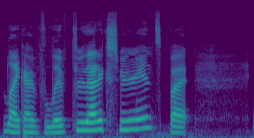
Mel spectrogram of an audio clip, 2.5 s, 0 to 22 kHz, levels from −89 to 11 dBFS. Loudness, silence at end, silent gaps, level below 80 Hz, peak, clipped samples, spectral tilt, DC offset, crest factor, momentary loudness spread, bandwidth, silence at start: -33 LUFS; 0.7 s; none; -62 dBFS; -16 dBFS; under 0.1%; -4.5 dB/octave; under 0.1%; 18 dB; 7 LU; 16 kHz; 0.05 s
